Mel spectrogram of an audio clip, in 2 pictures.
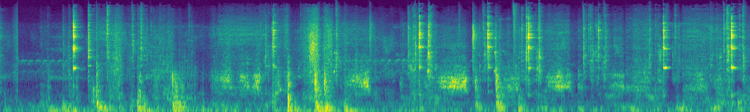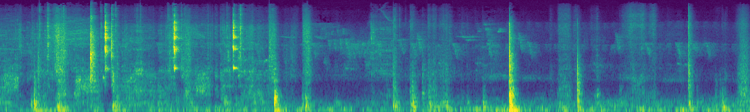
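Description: Caulking gun clicking and clanking as its trigger is squeezed to lay beads of adhesive, with scattered knocks of handling. Many sharp clicks come at irregular intervals, one louder knock about five seconds before the end.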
